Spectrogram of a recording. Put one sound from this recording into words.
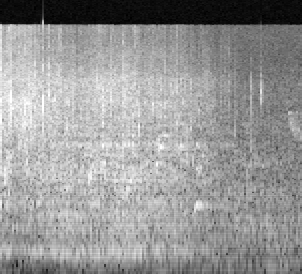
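Liquid pours with a splashing gush into a metal tin.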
